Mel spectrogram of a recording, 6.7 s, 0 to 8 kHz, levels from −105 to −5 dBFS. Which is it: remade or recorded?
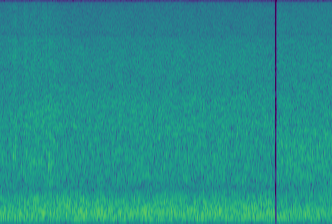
remade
